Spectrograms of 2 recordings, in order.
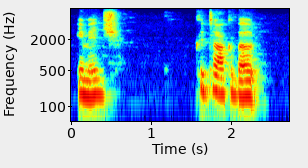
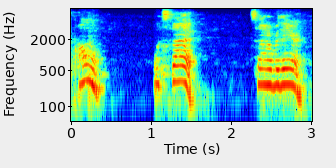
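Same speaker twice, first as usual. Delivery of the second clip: playful distraction; 7 semitones higher than usual. Pretend. Parent diverting a kid from misbehaving, playful curiosity. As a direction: lure a little kid's attention away.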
